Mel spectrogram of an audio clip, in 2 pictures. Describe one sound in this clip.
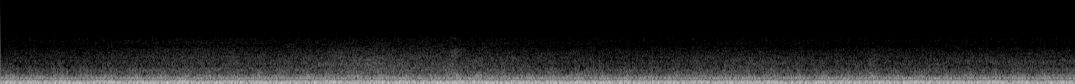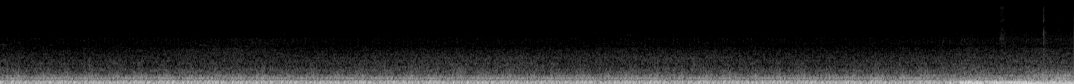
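A bus engine idles with a steady low rumble.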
